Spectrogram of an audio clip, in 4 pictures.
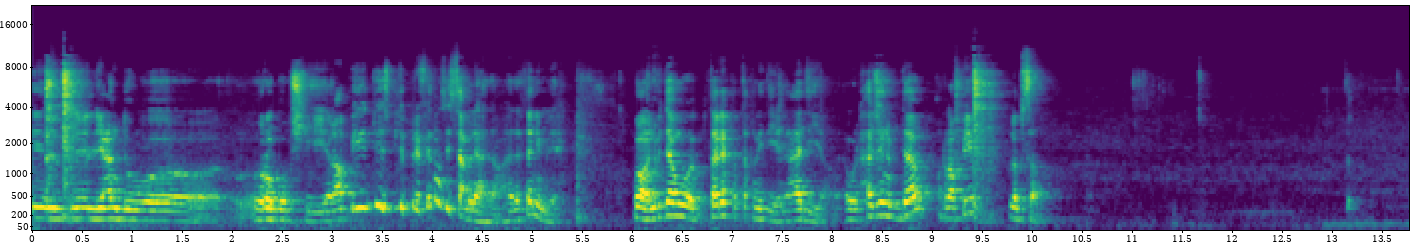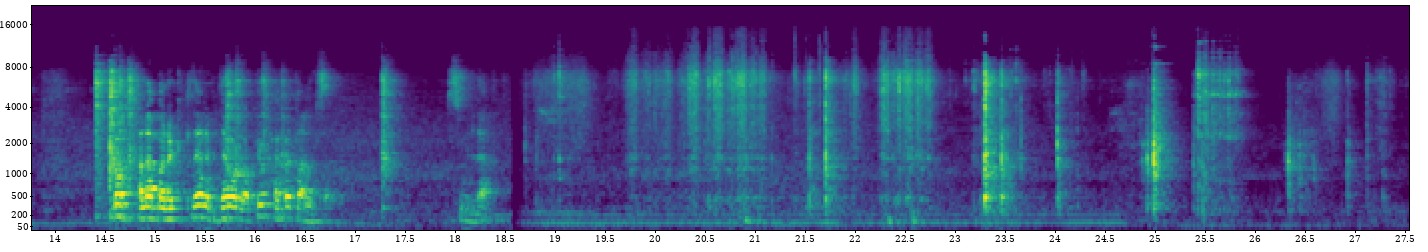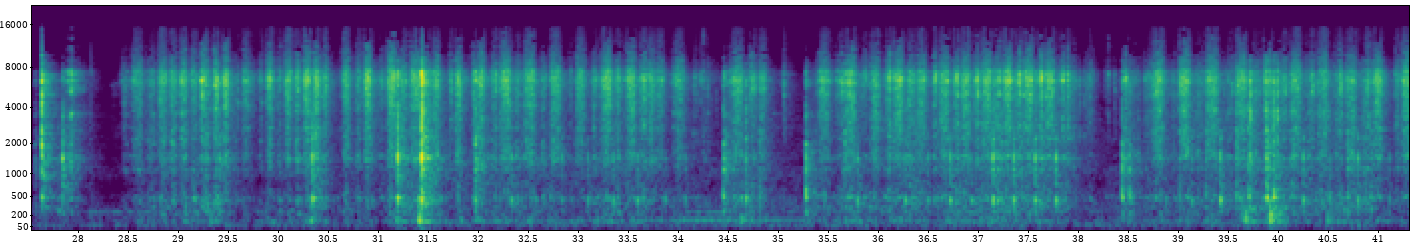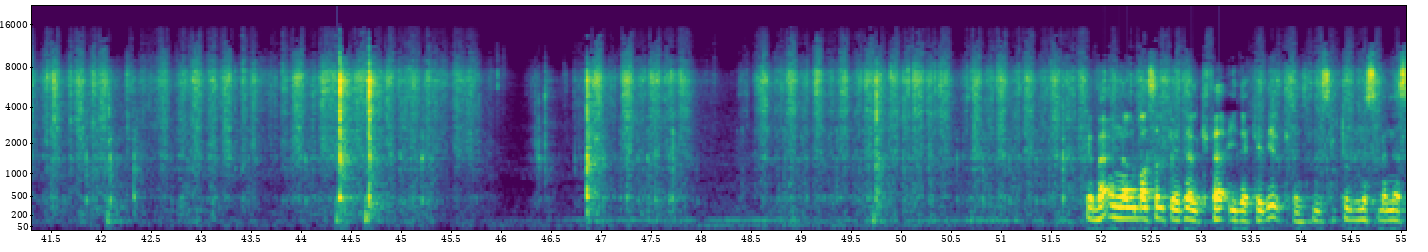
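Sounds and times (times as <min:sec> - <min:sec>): onion rasping on a grater: 0:19.6 - 0:23.0, 0:28.4 - 0:46.0, 0:46.6 - 0:55.0.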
